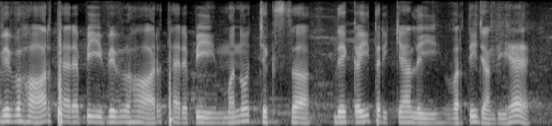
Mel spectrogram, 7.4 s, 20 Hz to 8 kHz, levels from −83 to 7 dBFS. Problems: none marked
